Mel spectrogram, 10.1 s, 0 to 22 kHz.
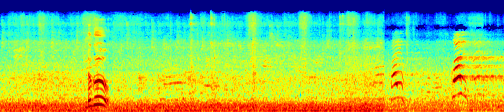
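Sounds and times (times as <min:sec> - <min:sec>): faint distant voices: 0:00.2 - 0:10.0.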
